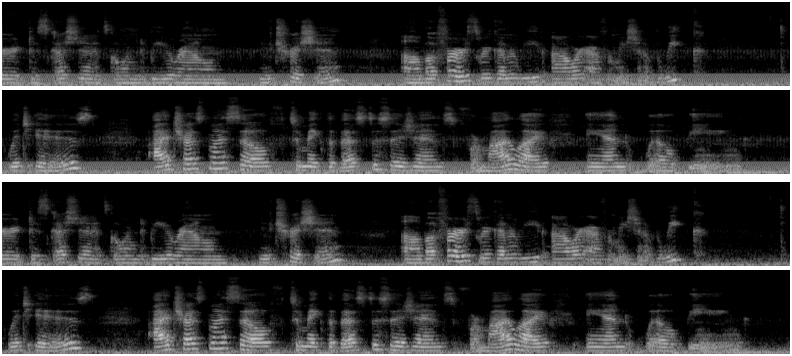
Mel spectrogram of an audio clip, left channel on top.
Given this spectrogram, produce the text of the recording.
discussion is going to be around nutrition. But first we're going to read our affirmation of the week, which is, I trust myself to make the best decisions for my life and well-being.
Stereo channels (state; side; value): noise; left; hum, 9 dB below the sound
